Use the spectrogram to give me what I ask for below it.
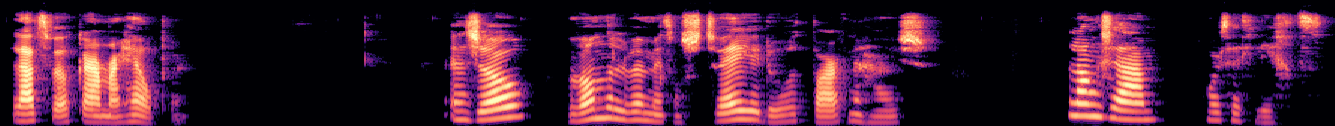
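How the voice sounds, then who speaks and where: Lowish-voiced woman narrating a dramatic story. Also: highs cut off. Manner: dramatic, swinging between loud outbursts and hushed murmurs. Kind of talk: first-person story narration.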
